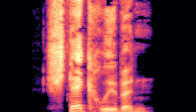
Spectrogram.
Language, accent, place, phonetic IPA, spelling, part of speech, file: German, Germany, Berlin, [ˈʃtɛkˌʁyːbn̩], Steckrüben, noun, De-Steckrüben.ogg
- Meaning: plural of Steckrübe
